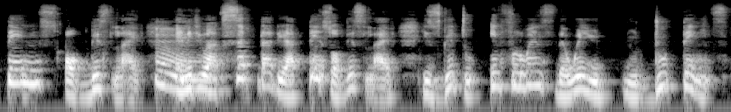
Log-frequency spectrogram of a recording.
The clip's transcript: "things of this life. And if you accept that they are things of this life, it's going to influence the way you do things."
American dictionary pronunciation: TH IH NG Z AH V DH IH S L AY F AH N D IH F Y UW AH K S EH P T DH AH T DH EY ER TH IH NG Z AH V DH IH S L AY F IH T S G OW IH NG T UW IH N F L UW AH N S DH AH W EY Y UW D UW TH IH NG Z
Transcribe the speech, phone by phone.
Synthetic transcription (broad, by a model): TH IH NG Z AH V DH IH S L AY F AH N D IH F Y UW AH K S EH P T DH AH T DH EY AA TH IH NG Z AH V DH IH S L AY F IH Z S G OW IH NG T UW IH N F L UW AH N S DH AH W EY Y UW D UW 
